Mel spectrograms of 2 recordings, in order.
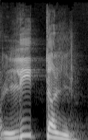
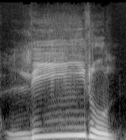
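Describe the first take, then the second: First: "little" said the Honduran-accent way, like litol; a quick, playful Honduran-accent "little". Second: "little" drawn out slowly in English, falling at the end. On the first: Pastor jokes that the church says "little" with a Honduran accent. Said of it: "Dígalo con acento hondureño". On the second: Pastor has the congregation say "little" slowly. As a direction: stretch out "little" like a joke English lesson. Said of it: "entonces diga little". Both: Shown as a demonstration.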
